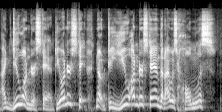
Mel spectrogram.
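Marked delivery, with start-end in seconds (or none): 1.1-4.3 heated challenge. Real, not acted. Heated rebuttal.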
